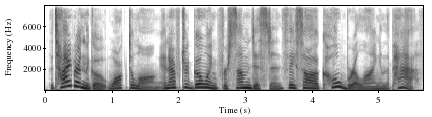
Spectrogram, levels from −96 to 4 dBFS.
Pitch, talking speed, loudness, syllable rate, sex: 250 Hz, 220 wpm, -17 LUFS, 5.6 syllables/s, female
